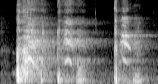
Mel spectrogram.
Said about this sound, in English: My apologies, guys. Still got the cough, but let me just read that again.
